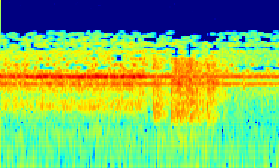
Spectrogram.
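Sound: telephone ringing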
